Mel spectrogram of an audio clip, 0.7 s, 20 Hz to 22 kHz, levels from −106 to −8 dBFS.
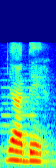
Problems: constant background noise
